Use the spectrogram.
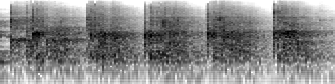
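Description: A classroom group plays a hand-clapping game, striking five loud claps in unison. Each clap is a sharp, full burst that decays briefly before the next, close and strong with no speech over them.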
